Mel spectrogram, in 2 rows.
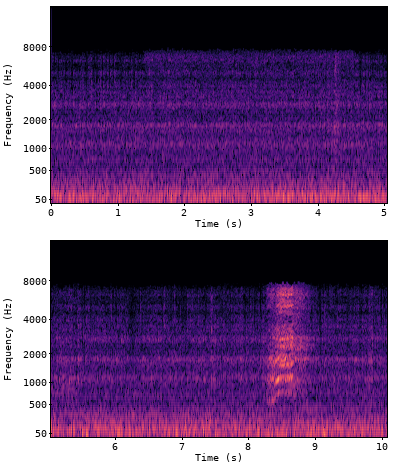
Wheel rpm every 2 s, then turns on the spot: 0, 0, 10, 0, 30.
8-10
